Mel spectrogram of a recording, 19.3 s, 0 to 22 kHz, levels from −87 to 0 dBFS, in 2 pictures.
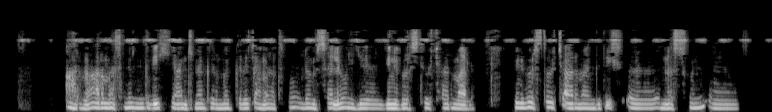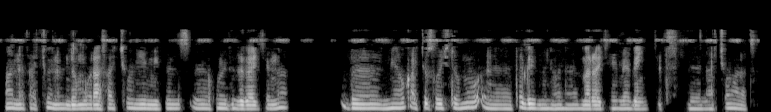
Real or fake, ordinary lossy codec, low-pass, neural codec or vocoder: real; MP3, 32 kbps; 7.2 kHz; none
